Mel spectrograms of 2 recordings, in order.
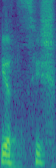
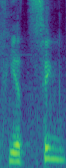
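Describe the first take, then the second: First: The word ends with a soft hissing ch sound. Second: The word ends with a hard k sound. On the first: This is how people in other regions say it. "আবার অনেক অঞ্চলে ফিয়াতসিস বলে" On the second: This is how people in some regions say it. "অনেক অনেক অঞ্চলে ওরা সিক বলে"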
